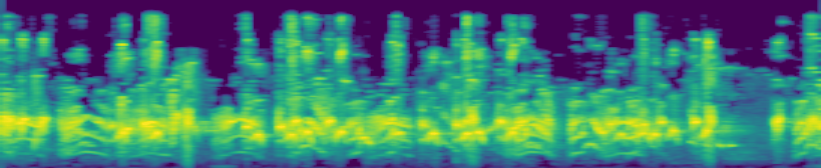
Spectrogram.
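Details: Sunbirds calling on a trapping lure track: quick arched, whistled chirps repeated in a busy, overlapping stream of high squeaky notes, briefly quieter near the end.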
